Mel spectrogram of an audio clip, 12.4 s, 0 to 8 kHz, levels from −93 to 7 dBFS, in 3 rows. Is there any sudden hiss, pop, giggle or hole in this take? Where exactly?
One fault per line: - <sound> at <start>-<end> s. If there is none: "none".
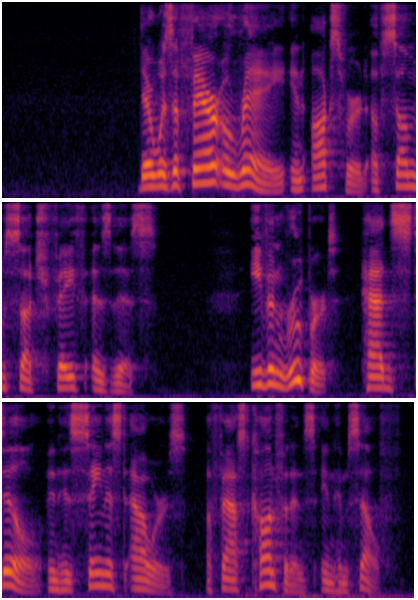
none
